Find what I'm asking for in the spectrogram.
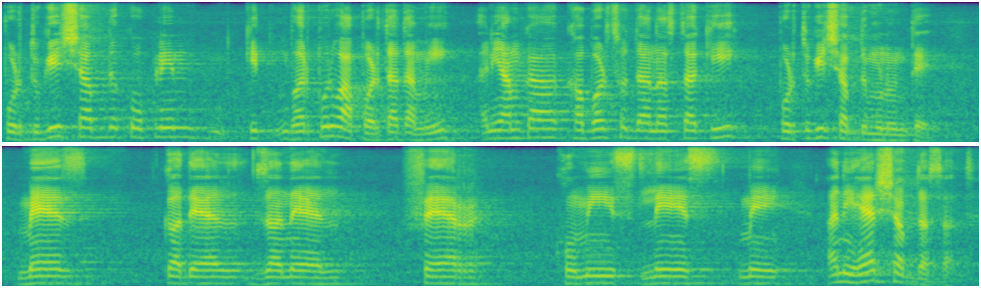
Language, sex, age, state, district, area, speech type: Goan Konkani, male, 30-45, Goa, Tiswadi, rural, spontaneous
